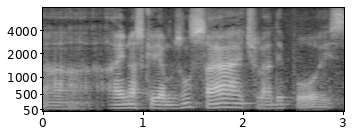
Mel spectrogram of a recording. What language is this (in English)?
Portuguese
